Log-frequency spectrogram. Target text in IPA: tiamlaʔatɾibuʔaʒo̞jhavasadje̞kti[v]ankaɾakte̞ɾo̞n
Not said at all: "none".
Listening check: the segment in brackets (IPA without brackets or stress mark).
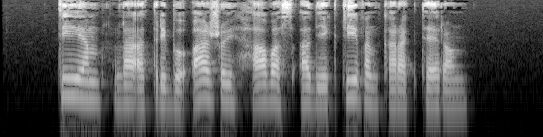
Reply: v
